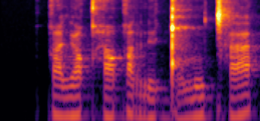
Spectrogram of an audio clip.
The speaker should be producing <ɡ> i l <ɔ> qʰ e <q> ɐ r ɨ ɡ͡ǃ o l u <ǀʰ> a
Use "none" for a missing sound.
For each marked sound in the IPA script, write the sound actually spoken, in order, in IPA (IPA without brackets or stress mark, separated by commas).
q, ɵ, q, ǀʰ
